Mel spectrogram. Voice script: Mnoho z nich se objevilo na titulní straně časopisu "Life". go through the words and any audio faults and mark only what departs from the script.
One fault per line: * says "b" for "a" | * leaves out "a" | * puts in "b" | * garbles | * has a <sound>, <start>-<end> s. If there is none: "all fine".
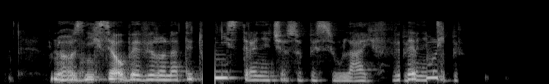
* has a dropout, 2.0-2.2 s
* garbles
